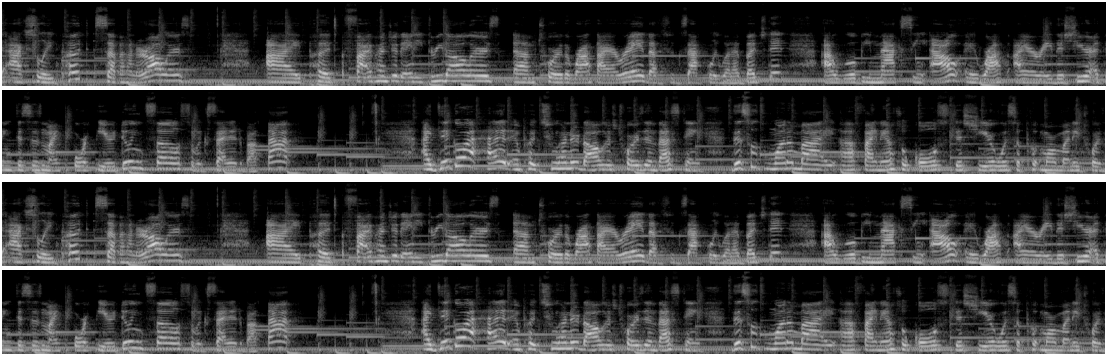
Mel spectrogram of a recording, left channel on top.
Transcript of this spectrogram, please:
put $700. I put $583 toward the Roth IRA. That's exactly what I budgeted. I will be maxing out a Roth IRA this year. I think this is my 4th year doing so excited about that. I did go ahead and put $200 towards investing. This was one of my financial goals this year, was to put more money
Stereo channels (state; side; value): identical; both; correlation 1.00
